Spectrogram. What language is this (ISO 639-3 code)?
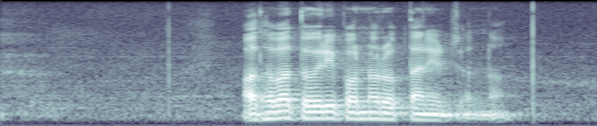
ben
